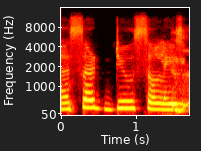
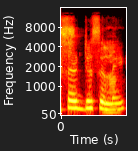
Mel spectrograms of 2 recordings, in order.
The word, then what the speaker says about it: Cirque du Soleil: So you have worked with some big names, like, I don't know how to pronounce this, but Cirque du Soleil. – Yeah, Cirque du Soleil, Google, Uber, Microsoft, and many more.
